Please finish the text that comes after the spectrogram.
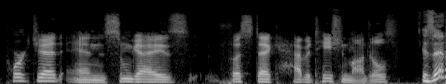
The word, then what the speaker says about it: Sumghai: The parts come from many different sources, such as KW Rocketry, Bahamuto D, PorkJet, and some guy's Fustek habitation modules. Is that how that's pronounced?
